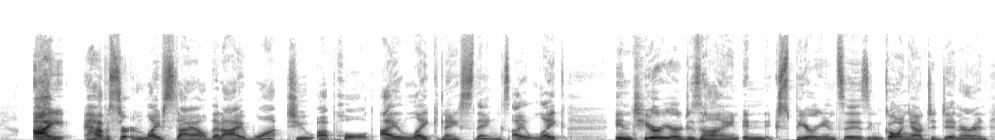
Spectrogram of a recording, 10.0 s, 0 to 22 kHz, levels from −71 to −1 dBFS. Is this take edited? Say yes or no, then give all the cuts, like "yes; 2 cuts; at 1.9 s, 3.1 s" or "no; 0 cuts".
yes; 2 cuts; at 5.1 s, 7.3 s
